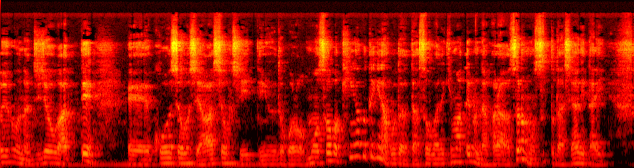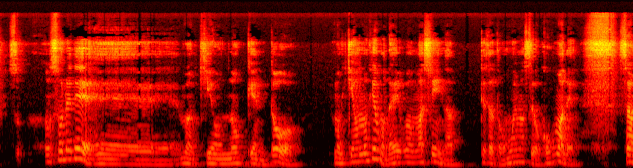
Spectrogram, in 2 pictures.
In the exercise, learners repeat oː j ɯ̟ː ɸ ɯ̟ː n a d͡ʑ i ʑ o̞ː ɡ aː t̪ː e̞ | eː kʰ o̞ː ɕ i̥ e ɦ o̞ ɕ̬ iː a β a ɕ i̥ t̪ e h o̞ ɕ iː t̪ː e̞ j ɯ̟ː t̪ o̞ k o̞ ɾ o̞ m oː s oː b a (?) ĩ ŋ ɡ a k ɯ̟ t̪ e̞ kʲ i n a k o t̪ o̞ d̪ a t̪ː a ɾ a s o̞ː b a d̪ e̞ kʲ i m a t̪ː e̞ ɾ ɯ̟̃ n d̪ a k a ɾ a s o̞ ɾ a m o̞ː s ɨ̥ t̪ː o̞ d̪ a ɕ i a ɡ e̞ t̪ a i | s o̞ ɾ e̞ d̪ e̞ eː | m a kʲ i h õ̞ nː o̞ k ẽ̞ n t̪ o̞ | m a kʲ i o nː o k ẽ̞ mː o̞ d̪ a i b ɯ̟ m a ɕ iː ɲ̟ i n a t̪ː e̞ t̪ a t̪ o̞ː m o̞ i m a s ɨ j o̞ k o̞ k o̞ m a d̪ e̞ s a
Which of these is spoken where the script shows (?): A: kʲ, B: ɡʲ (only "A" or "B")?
A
